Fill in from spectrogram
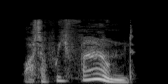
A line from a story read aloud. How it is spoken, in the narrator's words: Taran whispered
